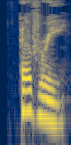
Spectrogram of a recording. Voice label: "Every", English

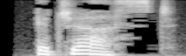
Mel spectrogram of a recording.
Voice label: "Adjust", English

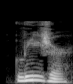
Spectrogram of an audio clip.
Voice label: "Leisure", English

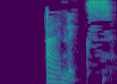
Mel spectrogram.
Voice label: "Annex", English

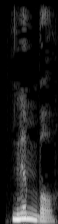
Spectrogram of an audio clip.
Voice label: "Nimble", English

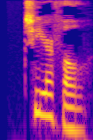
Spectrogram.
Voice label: "Cheerful", English

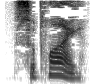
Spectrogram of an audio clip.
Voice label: "Supply", English

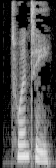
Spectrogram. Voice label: "Twenty", English

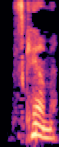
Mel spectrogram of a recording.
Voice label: "Skim", English

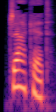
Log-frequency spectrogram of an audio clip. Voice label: "Jacket", English

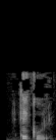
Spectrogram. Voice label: "Air-cool", English

